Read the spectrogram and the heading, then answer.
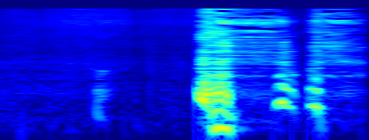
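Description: human body sound, coughing

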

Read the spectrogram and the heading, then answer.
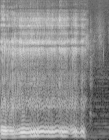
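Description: human body sound, snoring

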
